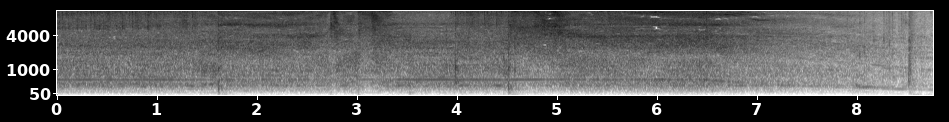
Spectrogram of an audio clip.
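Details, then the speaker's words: Dyson DC41 Animal Complete (2013) vacuum: even motor roar with a steady tone and faint repeating ticks about three per second, then winding down; brush roll noise persists, needs taking apart and cleaning again. "the brushful noise that i commented on is still happening so now we gotta pull this thing apart again and clean"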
